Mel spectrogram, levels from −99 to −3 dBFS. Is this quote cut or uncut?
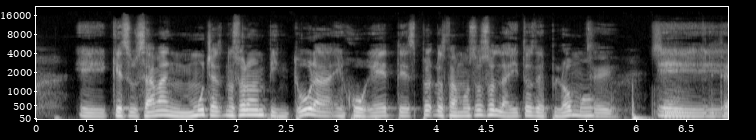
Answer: uncut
